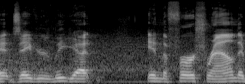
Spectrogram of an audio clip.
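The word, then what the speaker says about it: Xavier Legette: Deontay Johnson to get open obviously they drafted Xavier liette is how you say it Xavier liette in the first round they brought in Jonathan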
